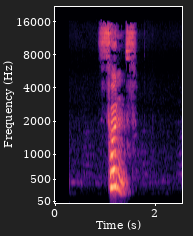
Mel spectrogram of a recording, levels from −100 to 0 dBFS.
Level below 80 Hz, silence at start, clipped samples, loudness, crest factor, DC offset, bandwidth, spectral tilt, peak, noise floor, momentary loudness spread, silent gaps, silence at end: -88 dBFS; 0.9 s; under 0.1%; -20 LUFS; 20 dB; under 0.1%; 16.5 kHz; -0.5 dB/octave; -4 dBFS; -72 dBFS; 14 LU; none; 0.9 s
